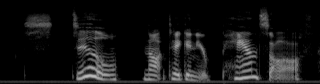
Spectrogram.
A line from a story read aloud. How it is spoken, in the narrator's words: Katsuko was grumbling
